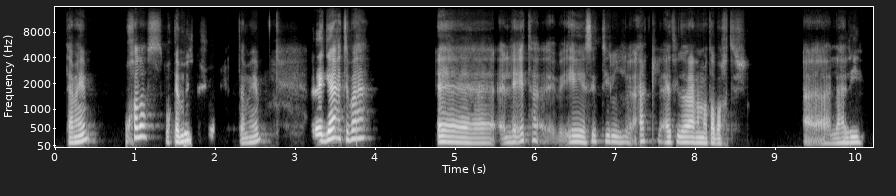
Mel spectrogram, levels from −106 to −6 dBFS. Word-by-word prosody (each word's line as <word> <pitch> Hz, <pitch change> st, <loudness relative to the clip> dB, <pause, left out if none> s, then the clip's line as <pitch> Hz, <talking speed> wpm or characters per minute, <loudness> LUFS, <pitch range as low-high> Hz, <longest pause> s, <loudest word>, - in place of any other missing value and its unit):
تمام، 165 Hz, -, +1 dB, 0.4 s
وخلاص 280 Hz, +1 st, +1 dB
وكمّلت 155 Hz, +4 st, +4 dB, 0.2 s
شُغل 460 Hz, -, -10 dB, 0.3 s
تمام، 145 Hz, +8 st, -3 dB, 0.7 s
رجعت 225 Hz, +6 st, +7 dB
بقى 245 Hz, +3 st, 0 dB, 0.8 s
آآ، 130 Hz, -5 st, +1 dB
لقيتها 175 Hz, +7 st, -3 dB
آآ، -, -, -15 dB
إيه 150 Hz, +1 st, -1 dB
يا -, -, +1 dB
ستي 155 Hz, +4 st, -5 dB
الأكل 150 Hz, +3 st, -5 dB
قالت 140 Hz, +1 st, -2 dB
لي: 140 Hz, -, +2 dB
"لأ، 140 Hz, 0 st, +5 dB
أنا 130 Hz, -, +1 dB
ما 130 Hz, -1 st, +2 dB
طبختش" 115 Hz, -1 st, -4 dB, 0.7 s
آآ، -, -, -5 dB
قال 115 Hz, -, -8 dB
لها: 125 Hz, +1 st, -2 dB
"ليه؟" 135 Hz, +1 st, 0 dB
145 Hz, 140 wpm, -26 LUFS, 130-180 Hz, 0.8 s, رجعت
